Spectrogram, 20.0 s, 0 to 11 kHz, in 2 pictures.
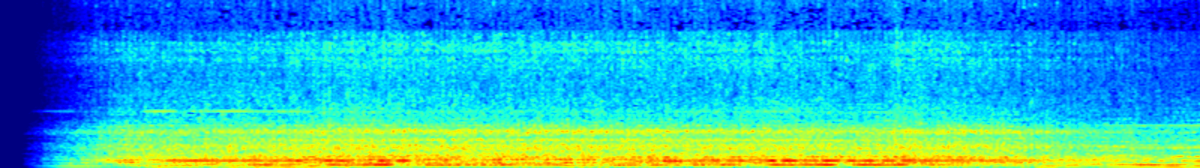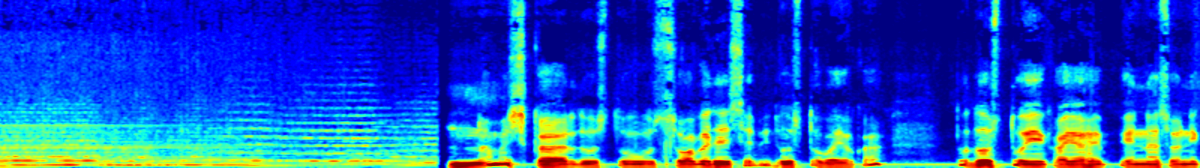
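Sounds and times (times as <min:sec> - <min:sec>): intro music with long tones: 0:00.2 - 0:13.8.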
